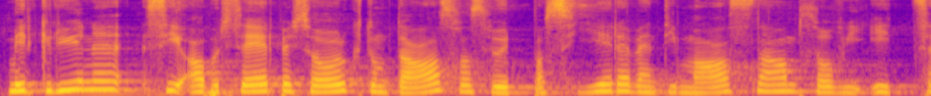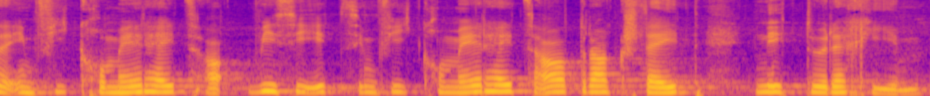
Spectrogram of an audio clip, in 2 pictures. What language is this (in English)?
Swiss German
